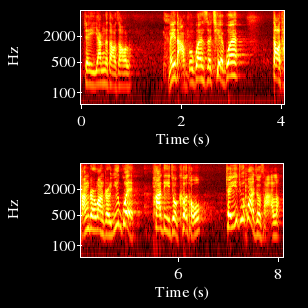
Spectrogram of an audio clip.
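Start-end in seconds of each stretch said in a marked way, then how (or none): none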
